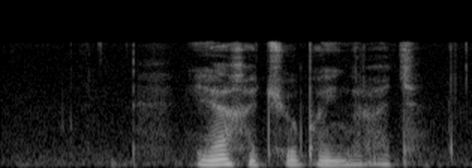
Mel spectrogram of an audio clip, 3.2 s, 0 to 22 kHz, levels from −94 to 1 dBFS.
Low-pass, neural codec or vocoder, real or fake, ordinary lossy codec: none; none; real; none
